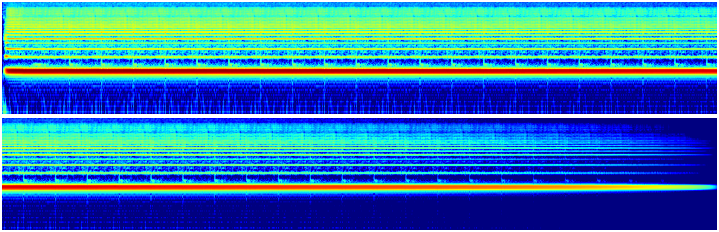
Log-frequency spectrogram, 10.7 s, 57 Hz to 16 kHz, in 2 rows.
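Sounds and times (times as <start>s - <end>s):
recorder playing B4 note: 0.0s - 7.1s.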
